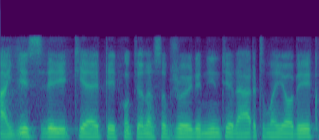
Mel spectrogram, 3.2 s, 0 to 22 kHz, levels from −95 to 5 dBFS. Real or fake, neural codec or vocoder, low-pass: fake; codec, 16 kHz, 0.5 kbps, FunCodec, trained on Chinese and English, 25 frames a second; 7.2 kHz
